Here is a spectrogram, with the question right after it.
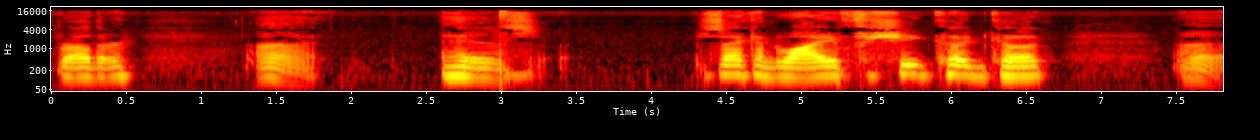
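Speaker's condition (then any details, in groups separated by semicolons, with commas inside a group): Multiple sclerosis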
